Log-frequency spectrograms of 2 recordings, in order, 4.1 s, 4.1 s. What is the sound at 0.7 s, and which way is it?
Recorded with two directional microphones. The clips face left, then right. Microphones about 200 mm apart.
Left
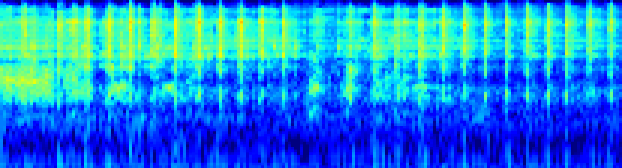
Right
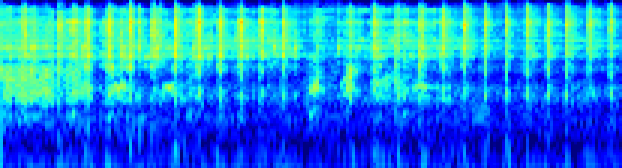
Engine, 30° left (ahead or behind).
